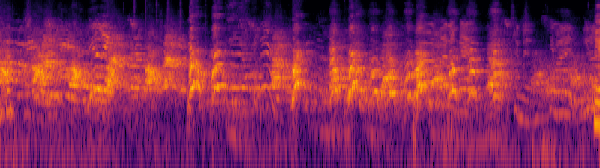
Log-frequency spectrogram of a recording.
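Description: Several shelter dogs barking and yipping from their kennels, the barks overlapping with no break.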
